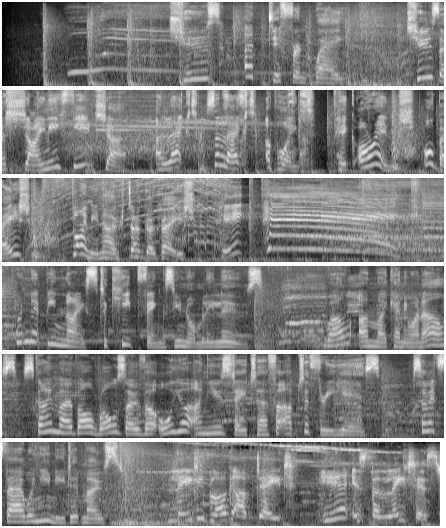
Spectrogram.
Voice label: Commercial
